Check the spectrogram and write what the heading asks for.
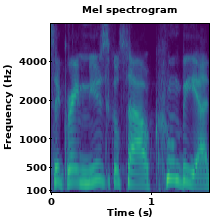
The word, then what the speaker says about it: cumbia: Cumbia, not kumbaya, says Penny from New Mexico.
